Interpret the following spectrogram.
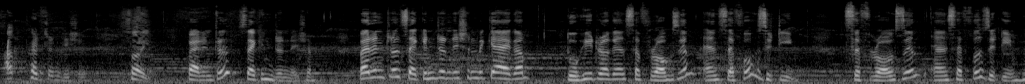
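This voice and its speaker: A woman teaching pharmacy in Hindi who explains memory tricks, repeats drug names slowly and keeps checking in with her students. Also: fairly high pitch. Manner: checks in with the listener, often asking "ठीक है"; affectionate, calls the student "बेटा".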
